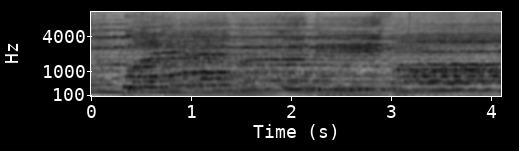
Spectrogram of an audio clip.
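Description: Choir singing slow, held chords of a hymn with musical accompaniment, moving to a new chord a few times.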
